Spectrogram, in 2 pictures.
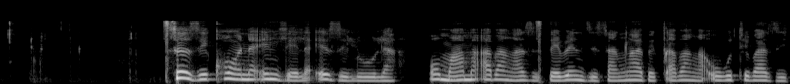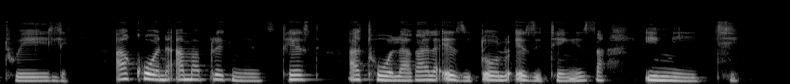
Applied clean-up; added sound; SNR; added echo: neural mask model RNNoise.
